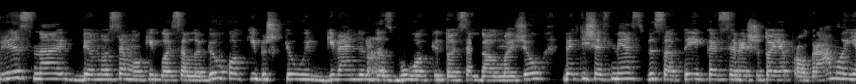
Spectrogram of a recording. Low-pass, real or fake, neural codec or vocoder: 14.4 kHz; real; none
